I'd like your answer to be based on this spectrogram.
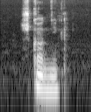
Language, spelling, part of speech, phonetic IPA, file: Polish, szkodnik, noun, [ˈʃkɔdʲɲik], LL-Q809 (pol)-szkodnik.wav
